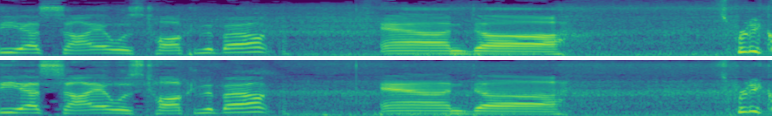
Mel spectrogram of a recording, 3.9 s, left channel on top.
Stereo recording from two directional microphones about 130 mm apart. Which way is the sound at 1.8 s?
30° left (ahead or behind).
